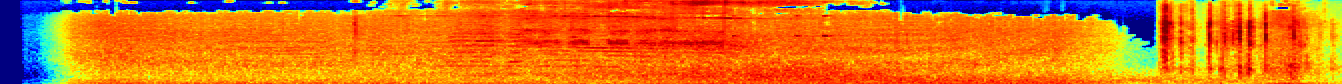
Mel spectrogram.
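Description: Jet airliner flyover sound effect: a broad rushing roar with a deep rumble underneath that swells and then fades out after about eight seconds. A few sharp knocks follow near the end.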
